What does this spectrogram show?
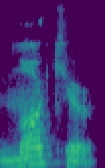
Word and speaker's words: marker: Y luego marker con el schwa. No es ker, porque si usted dice marker, se lo está diciendo muy acentuado del español latinoamericano. Es marker.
